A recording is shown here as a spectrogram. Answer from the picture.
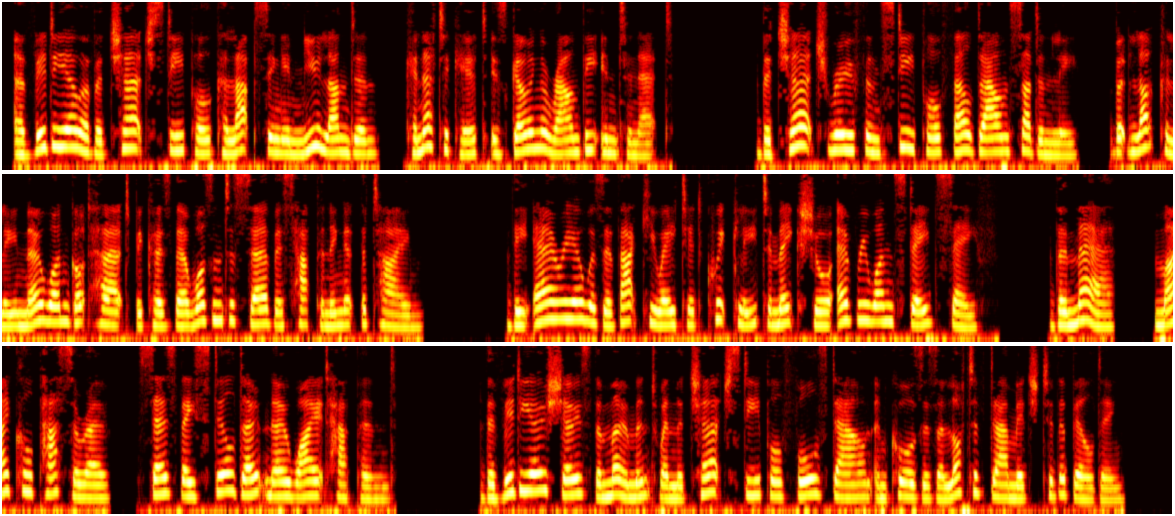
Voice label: English Upper Intermediate SLOW Reading; English Newsroom; Church roof and steeple collapse in New London; A video of a church steeple collapsing in New London, Connecticut is going around the inte

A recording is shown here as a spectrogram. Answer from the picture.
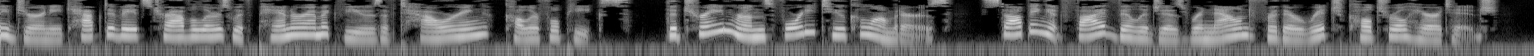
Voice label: learn english through news upper intermediate; ride argentina s eco friendly solar powered train; slow

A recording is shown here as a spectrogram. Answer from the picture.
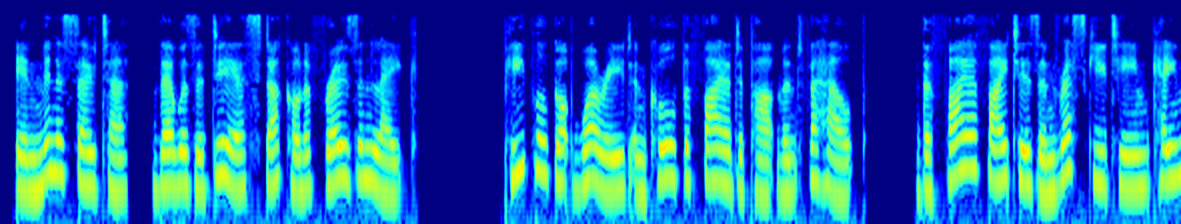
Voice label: English Newsroom Upper Intermediate SLOW Reading; Firefighters Rescue Stranded Deer on Frozen Lake

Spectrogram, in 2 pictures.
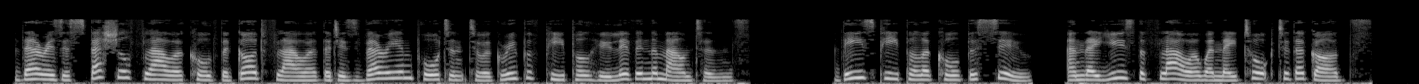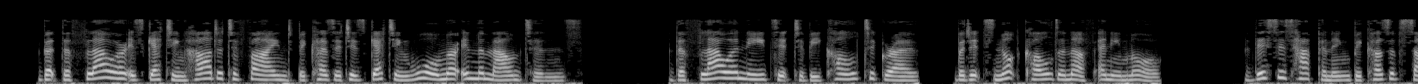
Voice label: Beginner SLOW Reading, English; The Special God Flower Help Us Save It

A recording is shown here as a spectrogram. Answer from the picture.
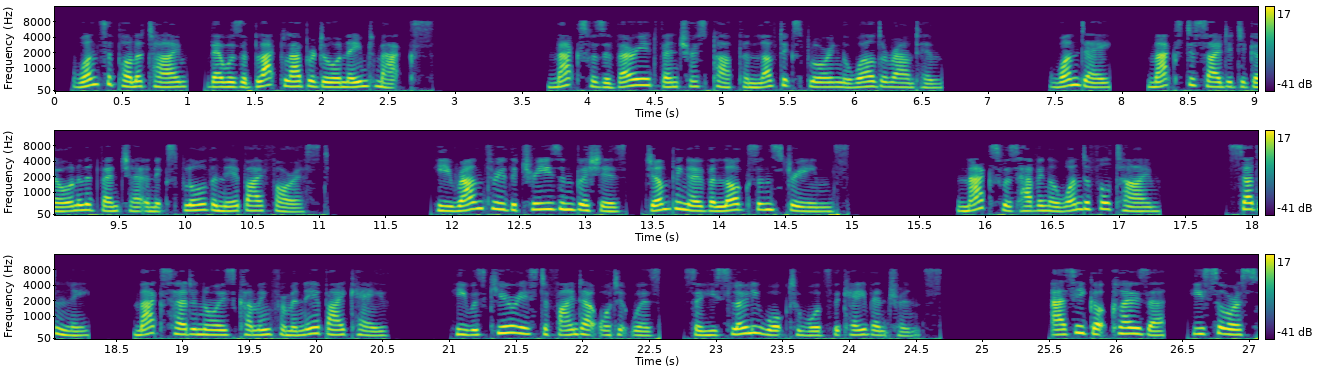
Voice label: ESL Short Stories for Kids FAST reading; The Adventure of the Black Labrador

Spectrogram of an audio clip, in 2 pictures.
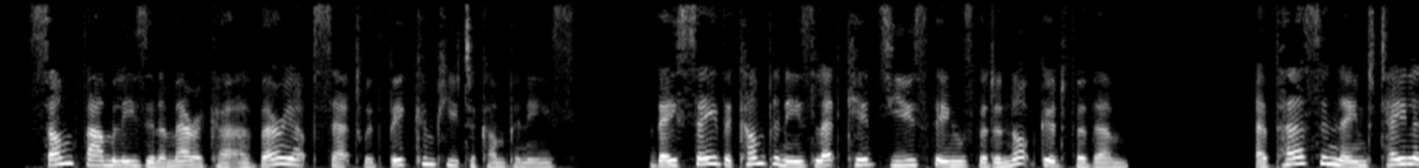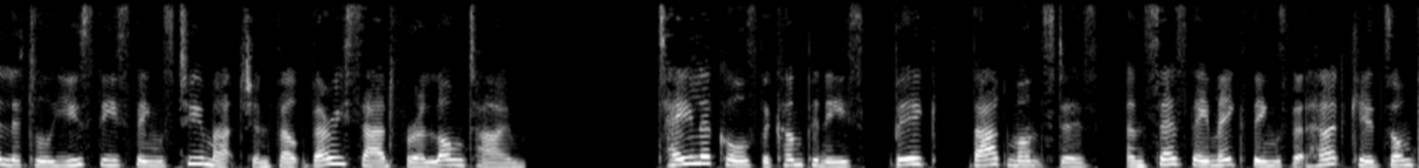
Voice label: English Newsroom Beginner FAST Reading

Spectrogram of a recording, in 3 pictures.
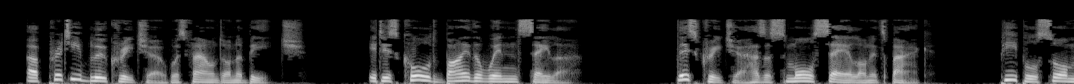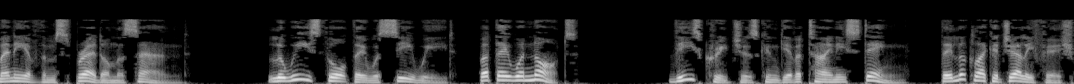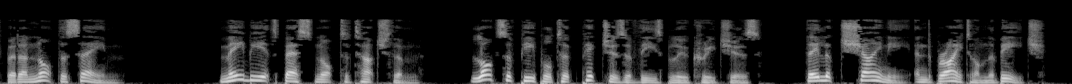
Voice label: learn english through news beginner normal; blue sea creatures wash up on beach

